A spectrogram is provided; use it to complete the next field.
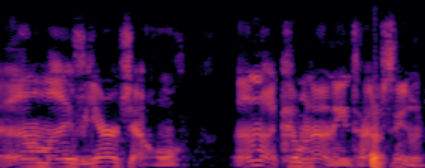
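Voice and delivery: high-pitched, slow, stretched-out, lingering drawl. Doing an impression of Ethan for the others: imitating Ethan. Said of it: "It's my impression of Ethan".

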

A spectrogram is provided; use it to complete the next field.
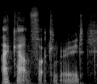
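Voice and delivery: low, unvoiced, frustrated muttered aside under breath.

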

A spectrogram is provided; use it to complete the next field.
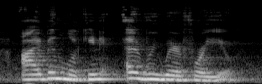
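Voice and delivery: ordinary delivery

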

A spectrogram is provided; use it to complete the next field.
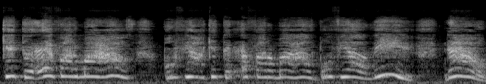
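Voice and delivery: very high, screeching put-on scream. Acting out what a woman shouted at him and another man: retelling a scream. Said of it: "she starts screaming".

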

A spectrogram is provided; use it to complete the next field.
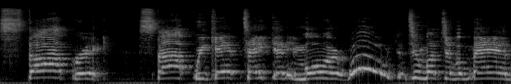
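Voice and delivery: mock lightly played swooning pleading, screaming women. Acting out a wrestler's boast, imitating screaming ladies. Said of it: "All the ladies are screaming".

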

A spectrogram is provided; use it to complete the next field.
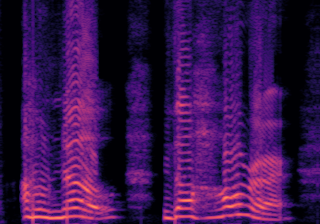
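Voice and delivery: gasping in mock horror. Reading a character mocking another's complaint, gasping in mock horror. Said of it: "Nazar Mach gasps".

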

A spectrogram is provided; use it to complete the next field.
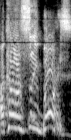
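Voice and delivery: shouting in a character voice. Playing a blindfolded character, calling to the boys: shouting in character. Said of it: "I'll keep shouting".

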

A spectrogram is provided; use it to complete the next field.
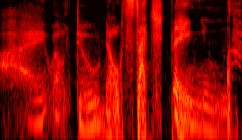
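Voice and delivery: hoarse, raspy, frightened, hushed whisper. Hiding and summoned by the Brotherhood, the speaker refuses: raspy scared voice. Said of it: "turning into Gollum?".

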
